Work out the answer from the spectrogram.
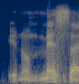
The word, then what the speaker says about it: mesa: So Spanish is pronounced as it is written. Right. Mesa, M-E-S-A, mesa.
